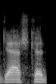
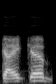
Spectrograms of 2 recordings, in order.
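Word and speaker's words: Gajtka: It's Geica, but you know what? That's pretty close as far as first-time pronouncers of the name go. Yeah, there we go. I know when you put a J and a T and a K out close to each other, Matt.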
